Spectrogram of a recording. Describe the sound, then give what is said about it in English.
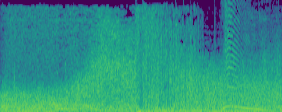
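Artillery rocket fire and explosions in the Baba Amr neighborhood: a loud, dense, unbroken roar with heavy low rumble throughout, plus a brief gliding tone near the end. “Incoming artillery rocket fire in several cities.”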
